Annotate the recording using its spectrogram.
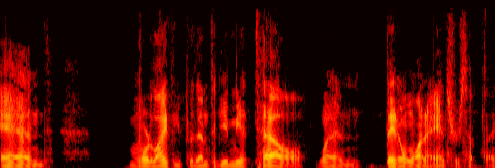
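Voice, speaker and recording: In an American accent, a man with a very deep, low pitch speaks in a monotone, flat intonation, with a dry, close sound with no echo and a quiet background. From Chicago, then Miami. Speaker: trial lawyer. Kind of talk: interview.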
